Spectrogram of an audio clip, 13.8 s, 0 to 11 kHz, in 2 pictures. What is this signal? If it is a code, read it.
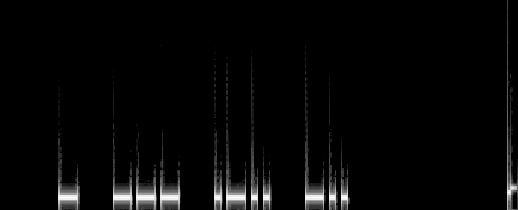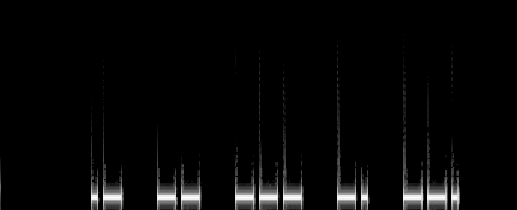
Morse code, heard as a keyed tone, about 15 wpm, spaced as for 11 wpm, 690 Hz. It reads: TOLD AMONG
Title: 2x Character Spacing - Top 500 Words - 15wpm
